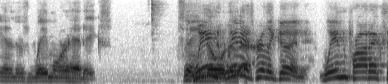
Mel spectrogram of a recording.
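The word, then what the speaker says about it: Wiwen: Spell it. Oh, W-I-W-E-N. Win.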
